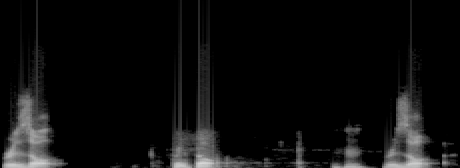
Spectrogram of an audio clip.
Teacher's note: i wouldn't say the t i would say result result result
